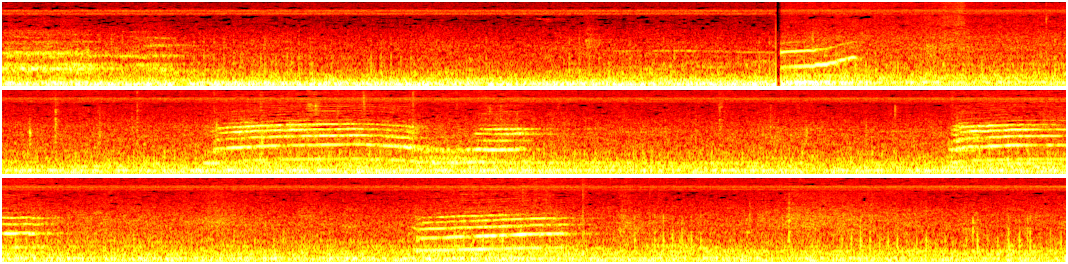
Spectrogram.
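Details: Four kittens drinking milk give short, clear, high meows. Most bend up and then down, and they come at irregular gaps of one to three seconds over a steady low rumble.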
